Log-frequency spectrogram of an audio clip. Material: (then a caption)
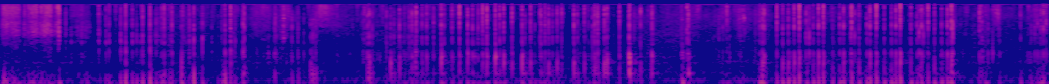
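Paper. Fingertips tap and scratch the page edges of a small paperback copy of Casino Royale with a glossy card cover, then move to the front cover. The result is a quiet, continuous run of soft, dull taps and papery scratches, mostly low in tone with short, dry clicks and little ring.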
